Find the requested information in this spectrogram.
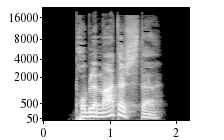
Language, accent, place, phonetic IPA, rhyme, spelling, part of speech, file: German, Germany, Berlin, [pʁobleˈmaːtɪʃstə], -aːtɪʃstə, problematischste, adjective, De-problematischste.ogg
- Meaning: inflection of problematisch: 1. strong/mixed nominative/accusative feminine singular superlative degree 2. strong nominative/accusative plural superlative degree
